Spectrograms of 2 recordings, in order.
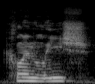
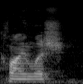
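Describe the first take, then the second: First: The last part sounds like 'leash'. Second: The last part does not sound like 'leash'. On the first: The speaker calls it right. "It's Clynelish" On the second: The speaker calls it wrong. "the last part is leash and not Clynelish"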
